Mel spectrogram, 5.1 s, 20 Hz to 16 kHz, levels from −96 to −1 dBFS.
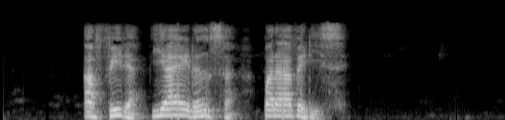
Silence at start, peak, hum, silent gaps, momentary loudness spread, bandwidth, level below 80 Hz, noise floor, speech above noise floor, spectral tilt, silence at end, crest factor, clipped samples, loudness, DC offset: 0.85 s; -8 dBFS; none; none; 12 LU; 7.8 kHz; -54 dBFS; -80 dBFS; 57 dB; -6 dB/octave; 1.65 s; 20 dB; under 0.1%; -24 LUFS; under 0.1%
